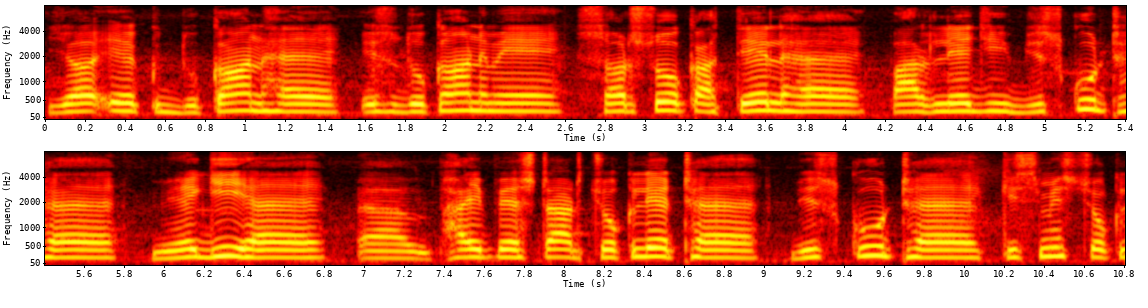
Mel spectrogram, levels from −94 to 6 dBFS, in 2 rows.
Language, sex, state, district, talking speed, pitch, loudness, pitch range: Hindi, male, Bihar, Supaul, 145 wpm, 205 Hz, -16 LUFS, 200-215 Hz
